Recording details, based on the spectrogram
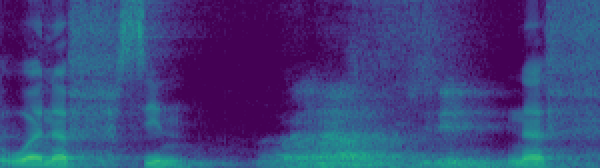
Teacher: fa itu keluar dari atraf thanaya al-ulya atau bagian ujung gigi sari atas bertemu dengan batunis syafah as-sufla, bagian perut atau bagian dalam bibir bawah untuk pengucapan huruf fa.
